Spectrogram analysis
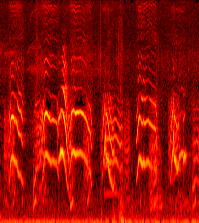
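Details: Newborn puppies of one litter at one day old: thin, high whining squeals, arching up then sliding down, repeated in quick succession.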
